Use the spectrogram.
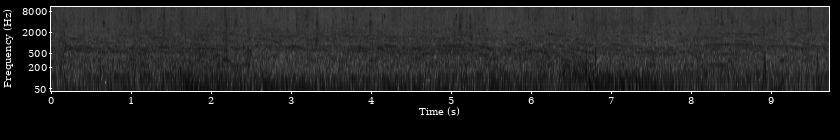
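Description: Steady rain falls heavily and continuously, a dense hiss of drops pattering on surfaces, with scattered sharper taps and a low rumbling undertone throughout.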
